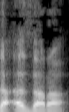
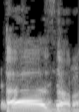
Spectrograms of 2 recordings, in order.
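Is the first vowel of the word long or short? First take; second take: short; long. First: The first vowel is short. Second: The first vowel is long. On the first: The speaker calls it wrong. "ليس أزر" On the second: The speaker calls it right. "الهمزة على السطر وبعدها نعم. ألف آزر"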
